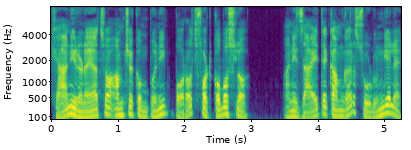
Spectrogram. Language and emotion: Goan Konkani, sad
